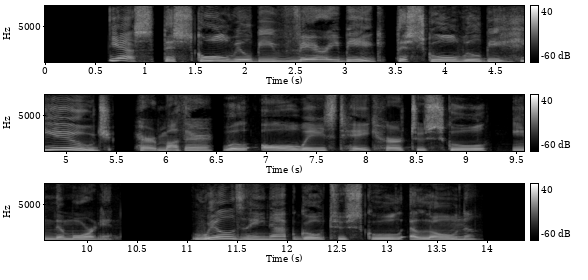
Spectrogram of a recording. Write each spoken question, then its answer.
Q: Will Zainab go to school alone?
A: No. Zainab will go to school with her mother.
